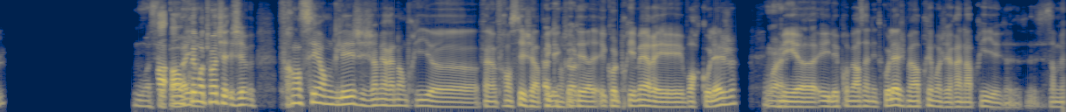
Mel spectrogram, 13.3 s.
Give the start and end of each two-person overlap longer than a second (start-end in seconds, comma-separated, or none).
none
